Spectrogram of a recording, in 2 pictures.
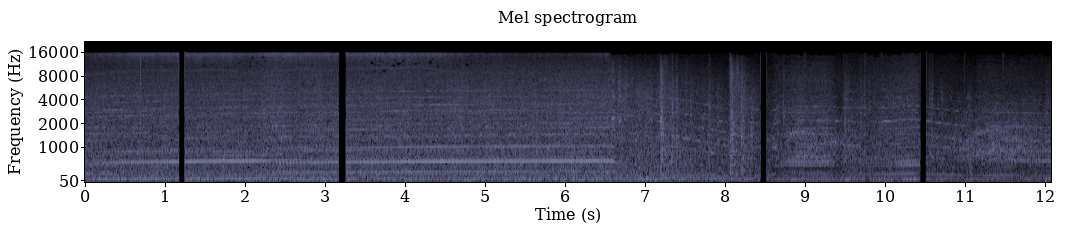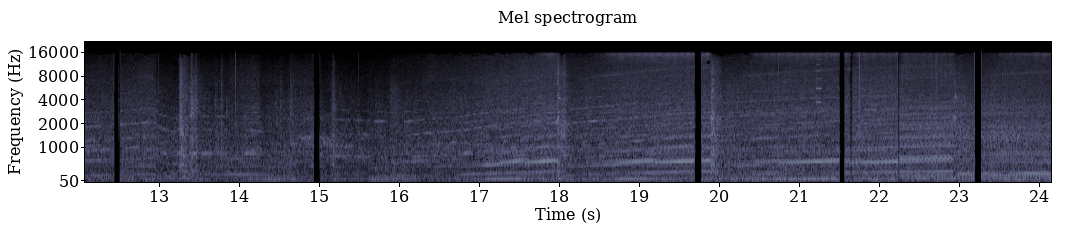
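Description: A racing car engine roars, rising in pitch as it speeds up and dropping as it slows.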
